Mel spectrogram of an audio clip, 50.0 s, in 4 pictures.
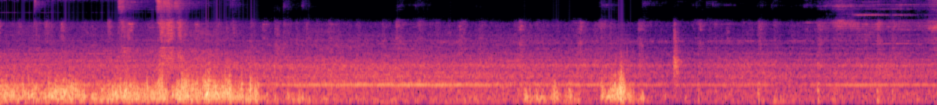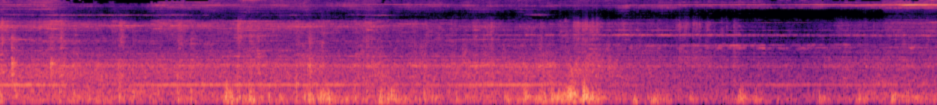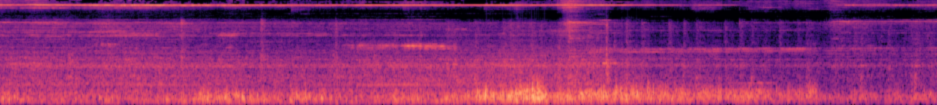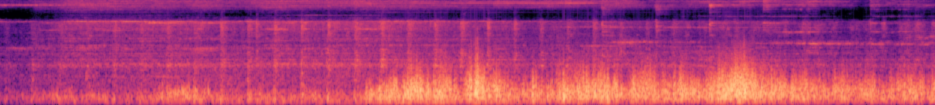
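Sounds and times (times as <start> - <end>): freight train wheel rumble: 0.0 - 49.9
thin wheel squeal: 10.8 - 49.9.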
